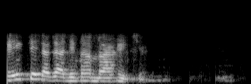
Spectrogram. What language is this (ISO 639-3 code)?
mai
